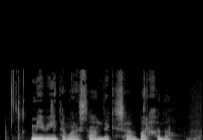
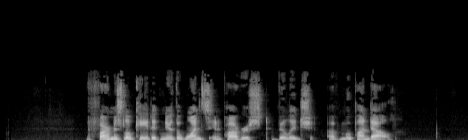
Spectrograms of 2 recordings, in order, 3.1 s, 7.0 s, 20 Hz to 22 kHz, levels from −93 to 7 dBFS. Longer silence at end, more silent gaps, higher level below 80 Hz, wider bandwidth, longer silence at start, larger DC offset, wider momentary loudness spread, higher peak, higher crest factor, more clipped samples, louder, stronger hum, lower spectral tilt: second, 0.5 s vs 1.15 s; neither; about the same, -70 dBFS vs -72 dBFS; about the same, 11.5 kHz vs 11 kHz; second, 0.45 s vs 1.3 s; neither; about the same, 12 LU vs 11 LU; second, -12 dBFS vs -2 dBFS; second, 16 dB vs 22 dB; neither; second, -29 LUFS vs -23 LUFS; neither; first, -7.5 dB/octave vs -4.5 dB/octave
